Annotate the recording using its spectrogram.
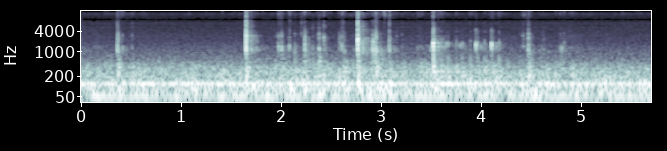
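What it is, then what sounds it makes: Fabric-covered tablet keyboard. Slow fingertip typing on a thin folio tablet keyboard with fabric-covered keys, producing soft, muted taps with a brief bright click on some strokes. The taps die away almost instantly over a steady low hum.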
